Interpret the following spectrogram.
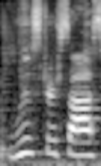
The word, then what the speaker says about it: Worcestershire sauce: beef broth, 1/4 of Worcestershire sauce, or however you say it. I know it's actually pronounced wooster sauce, but if I say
